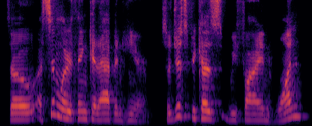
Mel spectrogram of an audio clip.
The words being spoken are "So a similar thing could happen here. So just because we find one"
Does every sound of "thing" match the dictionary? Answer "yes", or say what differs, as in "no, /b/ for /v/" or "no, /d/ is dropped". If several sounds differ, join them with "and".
yes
